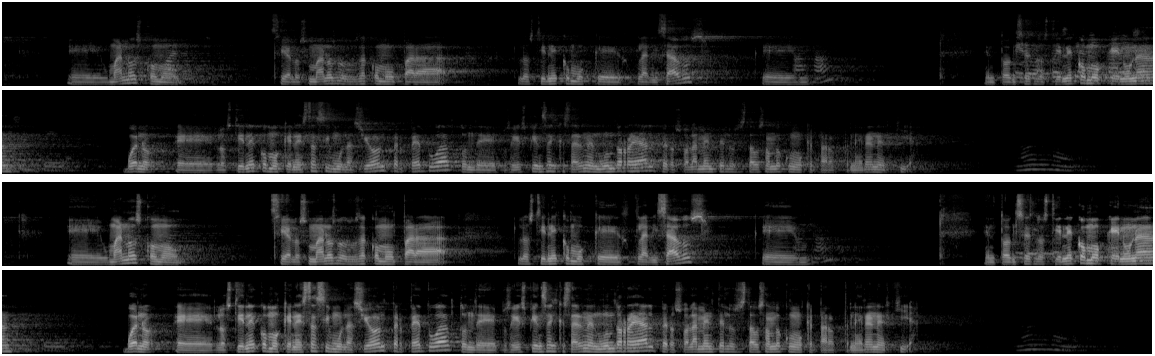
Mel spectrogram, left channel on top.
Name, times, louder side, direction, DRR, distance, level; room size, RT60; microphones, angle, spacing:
voice 1, 0.7-1.8 2.7-4.8 5.2-7.1 7.6-8.1 9.4-11.6 12.7-20.7, right 6 dB, 85° right, 15 dB, 0.7 m, -33 dB
voice 2, 1.5-1.9 7.9-8.4 10.1-12.2 21.6-22.2, left 3 dB, 55° left, 6 dB, 1.3 m, -47 dB
27.5 x 19.5 x 7.2 m, 2.3 s
head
